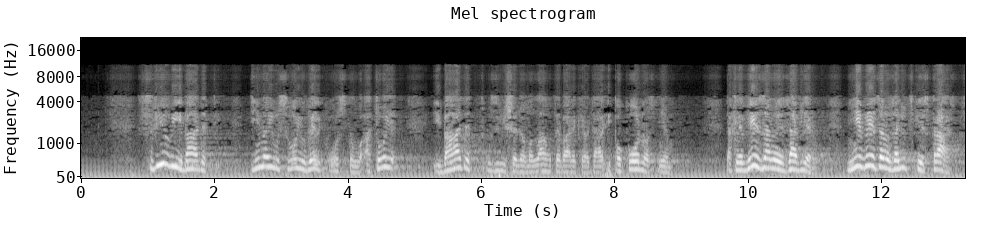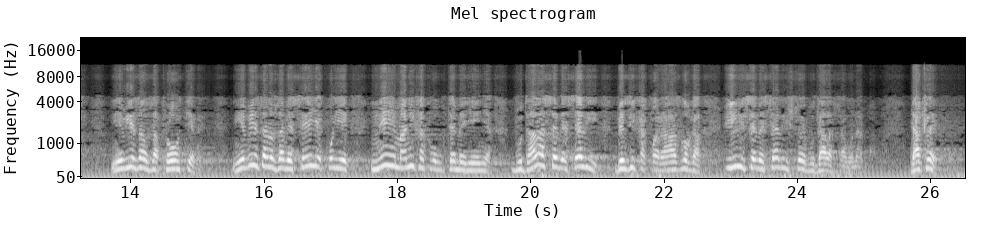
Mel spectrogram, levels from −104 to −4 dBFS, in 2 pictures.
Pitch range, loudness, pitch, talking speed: 140-230 Hz, -17 LUFS, 195 Hz, 120 wpm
